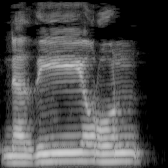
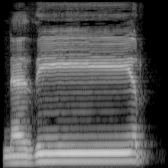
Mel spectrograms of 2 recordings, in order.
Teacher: تو را جب ساکن ہوگا تو را ساکن سے پہلے یہ جو یا ہے یہ یا ساکنہ ہے. تو وقف کرنے کی وجہ سے را جب ساکن بنے گا تو را ساکن سے پہلے جب یا ساکنہ آئے گی تو یہاں پہ را باریک پڑا جائے گا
